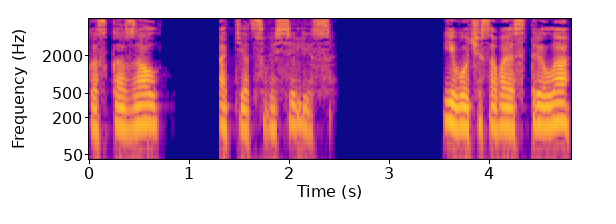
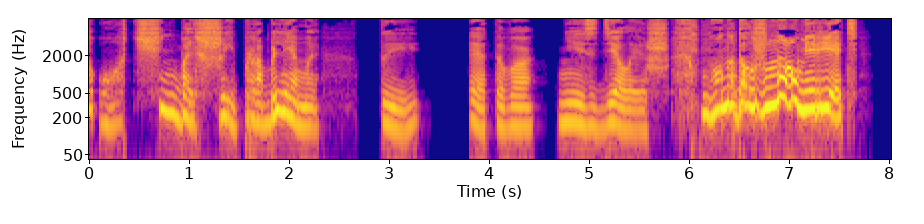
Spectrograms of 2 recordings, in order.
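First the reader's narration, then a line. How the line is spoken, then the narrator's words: Desperate wail. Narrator (Russian): Отчаянно взвыла Елена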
